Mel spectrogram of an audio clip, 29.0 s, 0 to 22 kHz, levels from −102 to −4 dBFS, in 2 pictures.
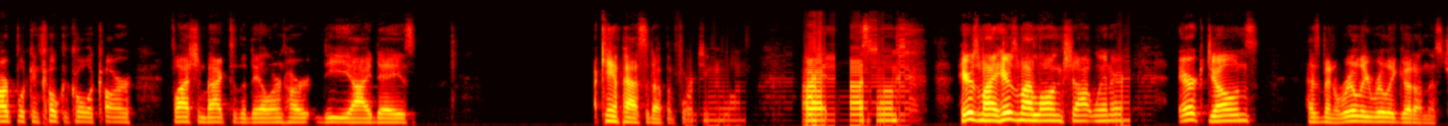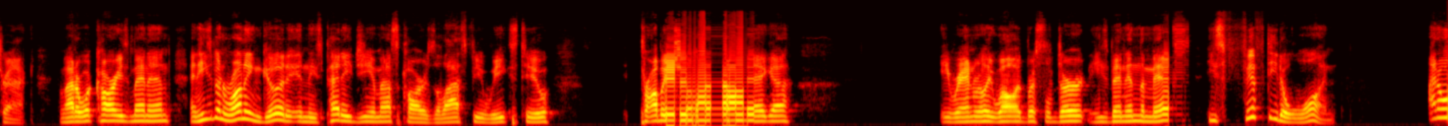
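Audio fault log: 6.87–9.10 s, 11.15–11.56 s, 21.15–22.03 s, 26.13–26.44 s: robotic sound from repeated short buffers. The speech becomes a rigid 188 Hz metallic buzz. A roughly 5.3 ms chunk is likely being looped, replacing most of the audio and all of it at 21.15 s.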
